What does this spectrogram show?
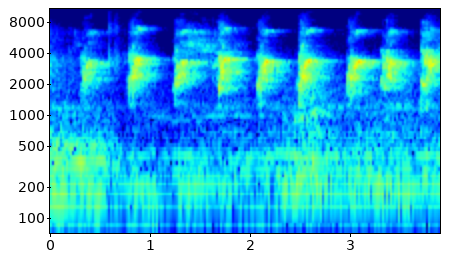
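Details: Javan myna (jalak kebo), singing briskly: a rapid series of eight short, bright, slightly rising chirps, evenly spaced about twice per second, clear over quiet background hum.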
